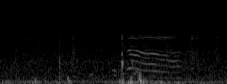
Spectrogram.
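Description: Tennis rally on a clay court: a few hollow pocks of the ball off racket strings and the court, the sharpest about a second in. A short, wavering vocal sound follows it.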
